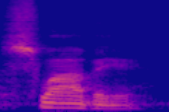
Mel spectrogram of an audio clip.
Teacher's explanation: the top teeth never touch that bottom lip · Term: softer B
